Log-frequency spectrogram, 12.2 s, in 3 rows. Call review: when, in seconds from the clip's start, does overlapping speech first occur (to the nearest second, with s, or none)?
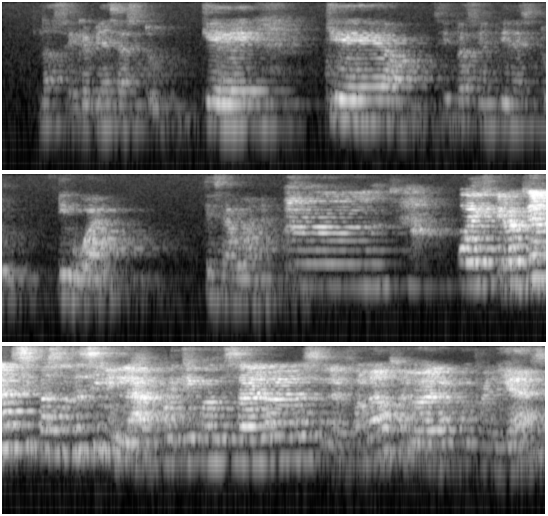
none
